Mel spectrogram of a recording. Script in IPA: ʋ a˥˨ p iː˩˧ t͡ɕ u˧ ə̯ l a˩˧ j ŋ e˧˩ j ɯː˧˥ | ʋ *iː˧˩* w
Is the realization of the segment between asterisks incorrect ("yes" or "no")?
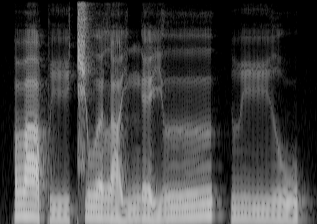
no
